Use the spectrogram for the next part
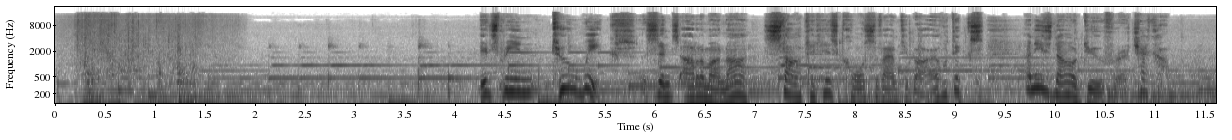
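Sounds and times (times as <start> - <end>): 
faint watery trickles: 0.0 - 1.9
huge block of salt emptied into water at manatee pools: 0.1 - 1.6
speech: 4.2 - 11.3.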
